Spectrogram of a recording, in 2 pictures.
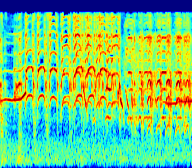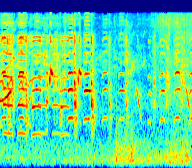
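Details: Wild Javan myna giving a busy, chattering song: fast runs of arched, slightly harsh notes repeated in quick bursts, a brief rising whistle early on, later scattered squeaky and clicking notes over steady low background noise.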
